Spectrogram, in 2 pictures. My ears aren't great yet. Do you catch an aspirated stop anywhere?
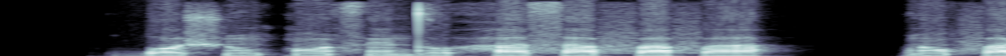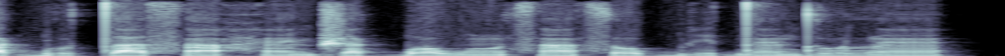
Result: no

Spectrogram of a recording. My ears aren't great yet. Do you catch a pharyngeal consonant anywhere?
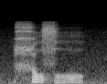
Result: yes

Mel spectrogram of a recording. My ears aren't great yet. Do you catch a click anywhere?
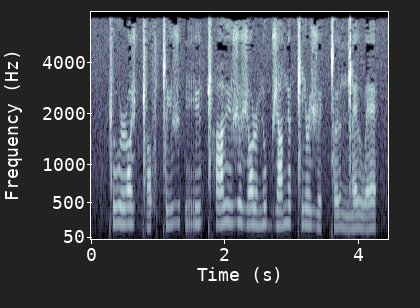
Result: yes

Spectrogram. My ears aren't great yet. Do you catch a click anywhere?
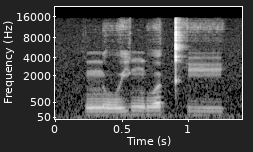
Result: no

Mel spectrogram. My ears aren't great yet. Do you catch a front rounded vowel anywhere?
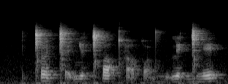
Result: no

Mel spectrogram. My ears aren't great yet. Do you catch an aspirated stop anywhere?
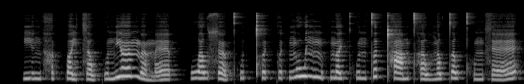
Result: yes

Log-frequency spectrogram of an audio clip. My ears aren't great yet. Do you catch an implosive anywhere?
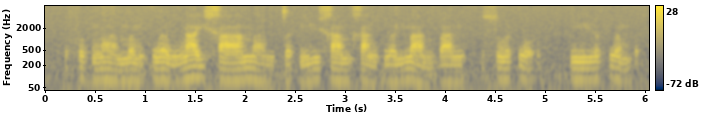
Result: yes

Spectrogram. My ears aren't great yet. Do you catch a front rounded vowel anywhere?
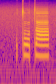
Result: no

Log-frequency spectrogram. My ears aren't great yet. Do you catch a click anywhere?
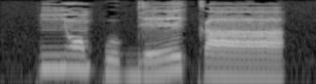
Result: no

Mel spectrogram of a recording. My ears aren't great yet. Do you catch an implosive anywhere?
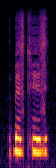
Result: yes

